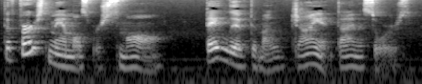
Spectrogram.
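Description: This woman in her forties has a deep, darkish voice with vocal fry, big pitch swings and an unhurried pace. As a teacher she reads a picture book to young children, encouraging them with chatty asides and questions to the unseen kids, in an echoey room with faint background noise.

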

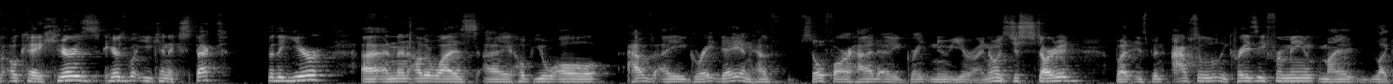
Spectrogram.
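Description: A man chatting casually in a rambling, easygoing vlog, his voice carrying a lot of echo and reverb from the room. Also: medium pitch. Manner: rambling, filler-heavy, easygoing. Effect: echoey reverb in the room. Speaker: gaming YouTuber.

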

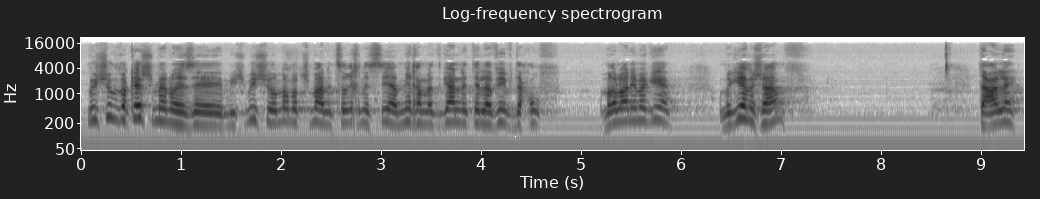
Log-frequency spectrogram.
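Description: A man, a rabbi, telling a story in a sermon and acting out shouts and dialogue. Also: high voice. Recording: long hall reverb.

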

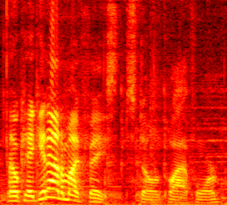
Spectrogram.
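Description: A let's play commentator with a head cold, sounding congested, chats and thinks aloud during casual gameplay commentary. His fairly high voice swoops wildly in pitch at a moderate pace, bright and forceful. Game music plays behind.

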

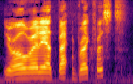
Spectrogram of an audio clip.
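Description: A man's voice: a little high, fairly even intonation, moderate pace, sharp tone, clean tone, no room sound. A young man chatting cheerfully and joking with friends while filming a road trip vlog outdoors on a handheld camera. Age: young adult. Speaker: vlogger. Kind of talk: casual travel vlog chat. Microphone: handheld camera close to face.

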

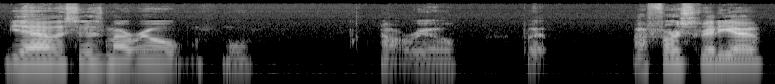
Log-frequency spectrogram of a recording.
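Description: A teenage boy, rambling casually to his phone camera from inside a parked truck, mumbling in a laid-back drawl with long pauses. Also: mid-range voice, animated, fairly bright tone, no room sound. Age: teens. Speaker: vlogger. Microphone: phone camera at arm's length.

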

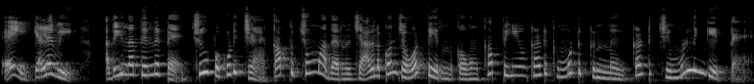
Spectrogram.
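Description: A woman's voice: very high-pitched, sing-song, fast. A woman voicing a greedy, gluttonous, rude woman guest in a Tamil cartoon, speaking with a Trichy accent. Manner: squealing, gobbling, demanding. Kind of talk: cartoon voice acting.

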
